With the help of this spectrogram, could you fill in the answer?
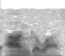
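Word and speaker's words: angelos (ἄγγελος): You have the same thing in angelos. It's alpha, gamma, gamma, but pronounced NG, angelos.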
